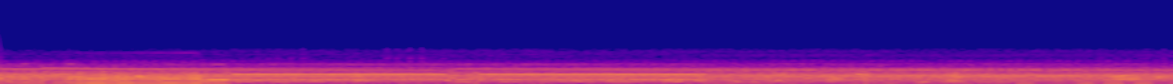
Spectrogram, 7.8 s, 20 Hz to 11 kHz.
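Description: FDM 3D printer printing, its stepper motors whining in steady tones that jump to a new pitch with each move of the print head, over a steady mechanical whir.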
